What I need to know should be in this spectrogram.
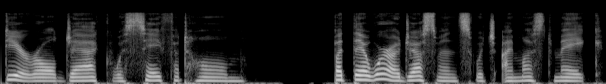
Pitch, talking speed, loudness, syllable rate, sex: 170 Hz, 150 wpm, -19 LUFS, 3.9 syllables/s, female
